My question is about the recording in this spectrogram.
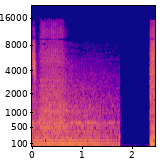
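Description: A steady low background hum with a faint higher tone, fading down and then cut off to dead silence just before the end.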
